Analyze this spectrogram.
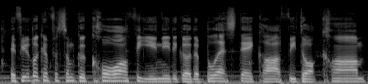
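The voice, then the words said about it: Put-on New York accent. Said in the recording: “I'm going to try this in the New York accent again.”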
